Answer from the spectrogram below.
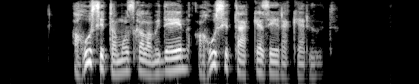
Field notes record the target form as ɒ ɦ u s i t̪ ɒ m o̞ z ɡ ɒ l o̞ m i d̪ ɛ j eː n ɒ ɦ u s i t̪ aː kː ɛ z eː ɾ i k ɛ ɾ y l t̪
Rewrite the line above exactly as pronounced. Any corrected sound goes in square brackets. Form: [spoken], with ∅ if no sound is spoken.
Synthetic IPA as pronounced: ɒ ɦ u s i t̪ ɒ m o̞ z ɡ ɒ l o̞ m i d̪ ɛ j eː n ɒ ɦ u s i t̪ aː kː ɛ z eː ɾ [ɛ] k ɛ ɾ y l t̪

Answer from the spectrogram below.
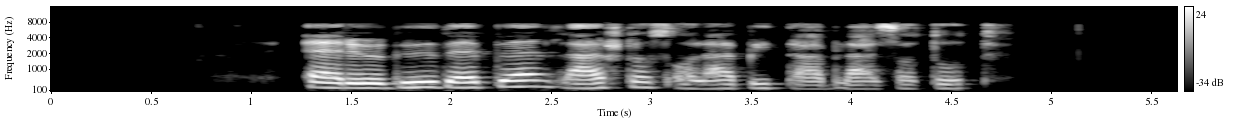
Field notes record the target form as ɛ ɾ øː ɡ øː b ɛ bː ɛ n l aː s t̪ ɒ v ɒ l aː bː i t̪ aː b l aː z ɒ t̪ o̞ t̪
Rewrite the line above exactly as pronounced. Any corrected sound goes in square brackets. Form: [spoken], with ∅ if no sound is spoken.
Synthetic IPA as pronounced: ɛ ɾ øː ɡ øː [v] ɛ bː ɛ n l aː [ʃ] t̪ ɒ [z] ɒ l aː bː i t̪ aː b l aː z ɒ t̪ o̞ t̪

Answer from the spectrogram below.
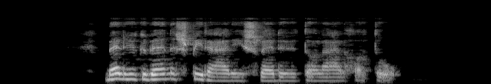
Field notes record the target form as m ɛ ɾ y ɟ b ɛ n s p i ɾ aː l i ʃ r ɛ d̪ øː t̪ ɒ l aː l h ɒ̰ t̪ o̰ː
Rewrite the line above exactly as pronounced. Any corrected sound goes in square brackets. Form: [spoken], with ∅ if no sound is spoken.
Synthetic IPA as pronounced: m ɛ [l] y [ɡ] b ɛ n [ʃ] p i ɾ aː l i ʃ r ɛ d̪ øː t̪ ɒ l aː l h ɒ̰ t̪ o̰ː

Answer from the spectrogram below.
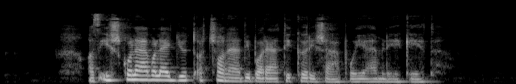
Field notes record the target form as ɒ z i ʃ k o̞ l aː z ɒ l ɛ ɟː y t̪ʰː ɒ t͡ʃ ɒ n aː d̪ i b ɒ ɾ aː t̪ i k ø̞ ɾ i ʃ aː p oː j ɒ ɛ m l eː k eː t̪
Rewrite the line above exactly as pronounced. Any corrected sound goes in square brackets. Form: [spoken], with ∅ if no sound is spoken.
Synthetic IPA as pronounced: ɒ z i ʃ k o̞ l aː [v] ɒ l ɛ ɟː y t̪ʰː ɒ t͡ʃ ɒ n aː d̪ i b ɒ ɾ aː t̪ i k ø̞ ɾ i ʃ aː p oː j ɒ ɛ m l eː k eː t̪

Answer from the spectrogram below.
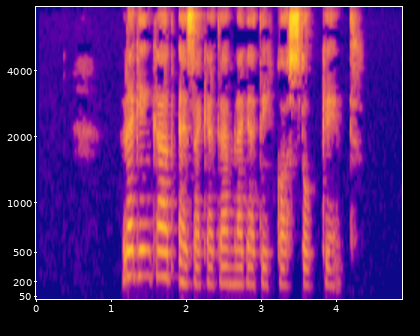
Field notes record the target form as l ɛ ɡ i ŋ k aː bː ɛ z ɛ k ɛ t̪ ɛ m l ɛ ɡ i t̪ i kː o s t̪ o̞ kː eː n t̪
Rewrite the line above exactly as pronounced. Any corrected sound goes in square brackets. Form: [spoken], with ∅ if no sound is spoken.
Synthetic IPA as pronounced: l ɛ ɡ i ŋ k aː bː ɛ z ɛ k ɛ t̪ ɛ m l ɛ ɡ [ɛ] t̪ i kː [ɒ] s t̪ o̞ kː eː n t̪

